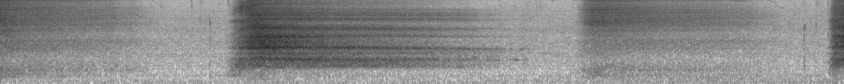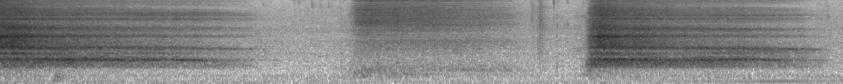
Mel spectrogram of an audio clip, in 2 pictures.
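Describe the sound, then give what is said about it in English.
Three slow breaths drawn in through the nose, each a loud, airy rush followed by a softer exhale, evenly spaced with quiet gaps between. “Let's take three breaths together. Inhale through the nose.”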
